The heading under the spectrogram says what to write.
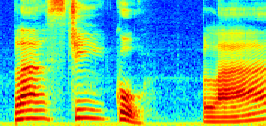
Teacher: o plas é a sílaba mais forte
